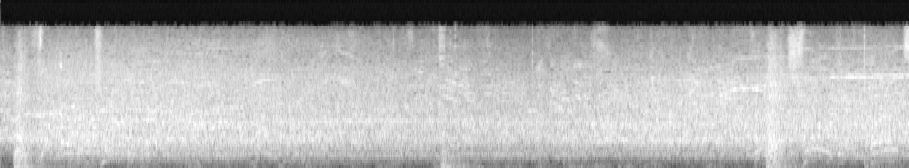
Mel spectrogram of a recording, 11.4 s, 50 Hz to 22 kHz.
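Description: Heavy body slam in a WWE2K25 wrestling video game cage match, with sharp impact thuds at about 5.5 and 9.7 seconds over a constant roaring arena crowd.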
